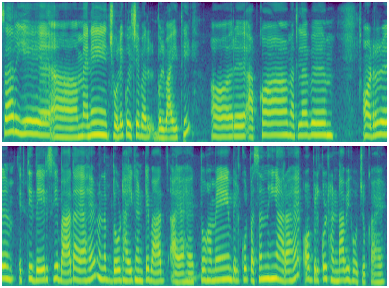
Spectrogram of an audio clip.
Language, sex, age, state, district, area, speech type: Hindi, female, 30-45, Madhya Pradesh, Jabalpur, urban, spontaneous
